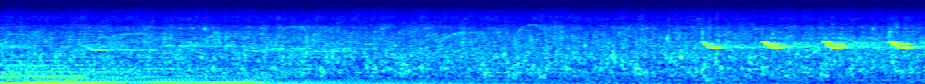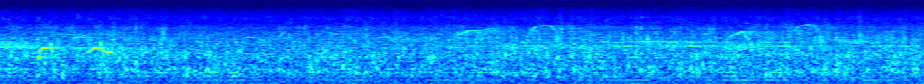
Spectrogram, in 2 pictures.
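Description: Waterfalls rush and splash steadily into a pool.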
